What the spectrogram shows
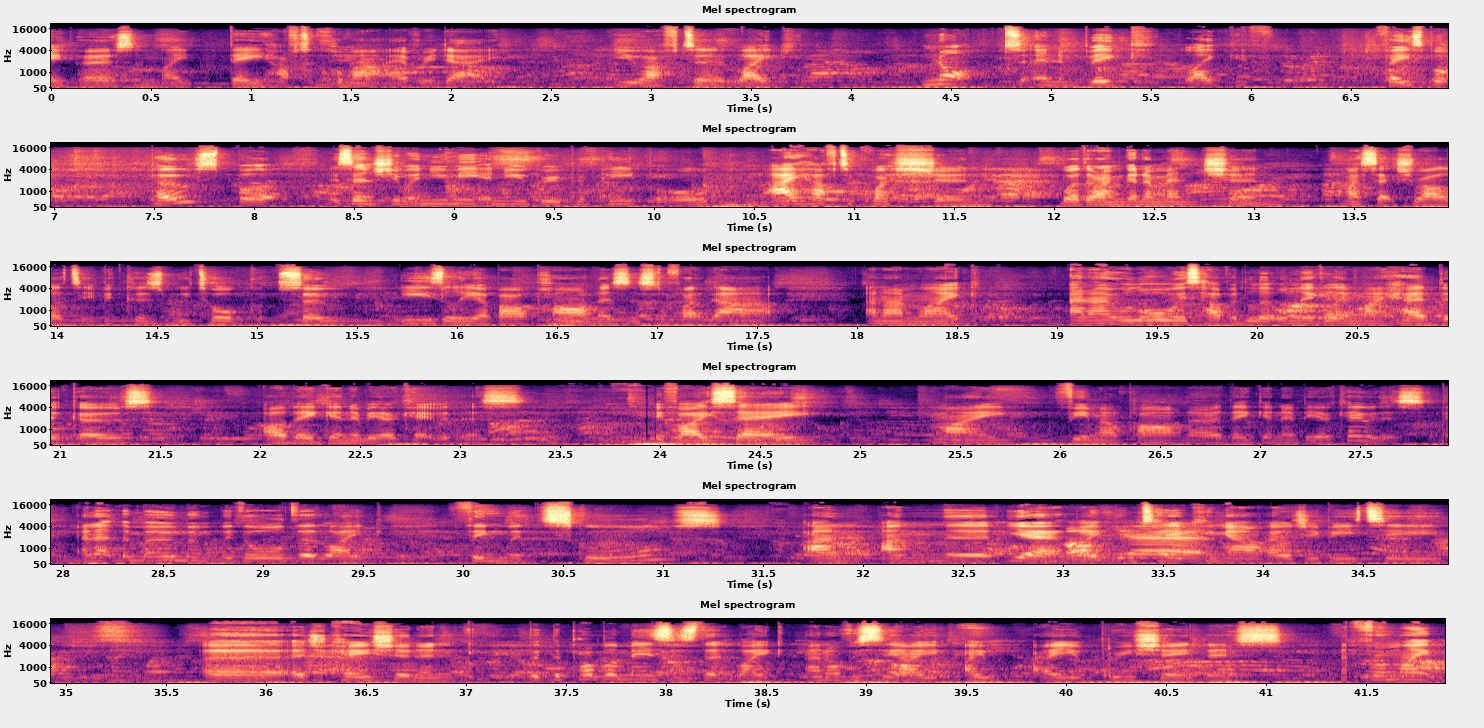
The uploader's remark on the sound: We apologise for the varying quality in noise levels during this episode-we were unfortunately unable to record this interview in a private space.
